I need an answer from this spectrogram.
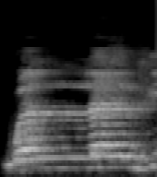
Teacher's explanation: Walladzina, setelah lam yang tasydid dan satu harokat, kemudian huruf za yang tipis, lidahnya agak keluar sedikit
